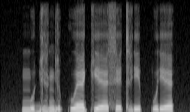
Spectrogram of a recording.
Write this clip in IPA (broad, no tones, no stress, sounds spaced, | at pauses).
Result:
m u ɡʲ a̤ ŋ ɡ e kʷ ɛː kʲ ɛː s e t ɛ̤ ɾʲ e pː u ɾʲ ɛ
